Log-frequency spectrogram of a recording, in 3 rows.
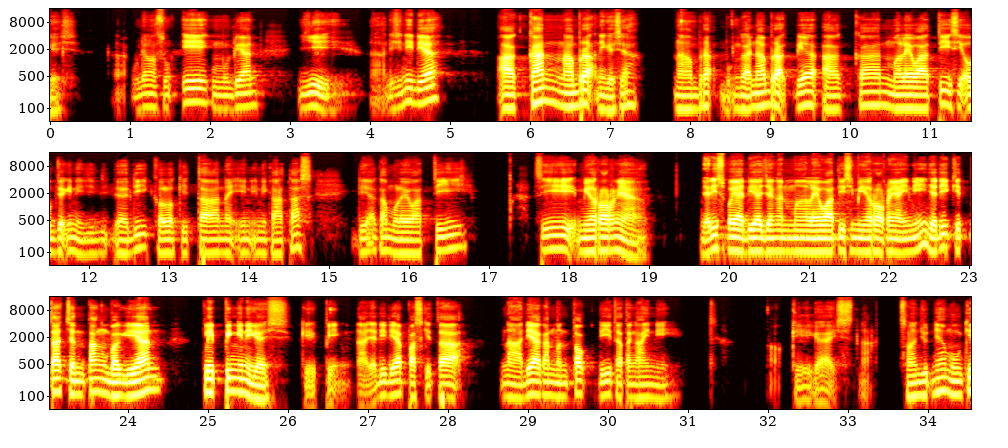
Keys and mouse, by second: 0.0 alt+middle click, 1.1 e, 7.7 alt+middle click, 8.4 alt+middle click, 9.0-11.9 drag, 12.4 alt+middle click, 13.3 click, 14.3 alt+shift+middle click, 14.8-21.8 drag, 22.1 alt+middle click, 25.9 click, 26.4 alt+middle click, 27.1-29.6 drag, 30.3-31.5 drag, 31.9 alt+middle click, 32.3 alt+shift+middle click, 32.7 alt+middle click, 33.1 Tab.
